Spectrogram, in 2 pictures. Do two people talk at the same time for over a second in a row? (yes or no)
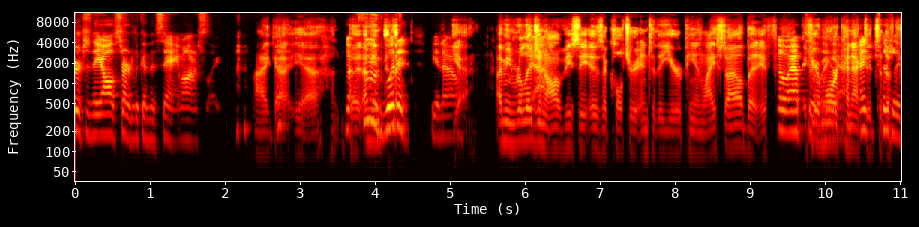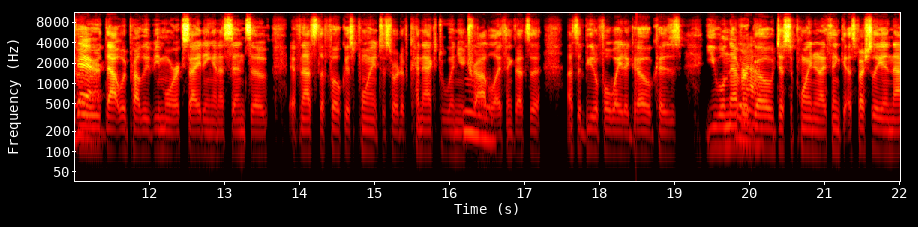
yes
